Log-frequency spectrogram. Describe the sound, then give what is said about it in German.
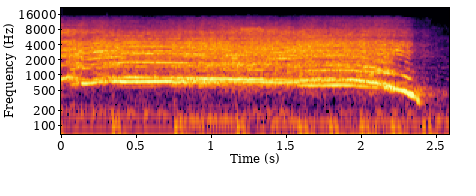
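A person imitates an elephant's trumpet: one loud, sustained, brassy cry lasting over two seconds, holding a steady high pitch before sliding sharply downward and cutting off. “ich kann nur den Elefanten.”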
